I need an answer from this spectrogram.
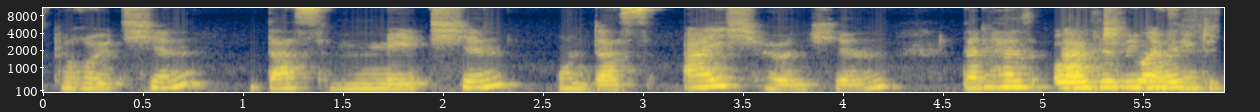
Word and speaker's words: Eichhörnchen: Und das Eichhörnchen, a very good one to practice your German pronunciation of ch. Eichhörnchen.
